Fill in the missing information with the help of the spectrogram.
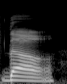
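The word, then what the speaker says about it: دال: seperti ini tuh kelihatan jadi ujung lidah kita kita sentuhkan ke Pangkal gigi serari atas kita gigi serari atas kita punya gusi gusi tempat tumbuhnya itu ditempelin pakai ujung lidah kita Iya nah ini huruf Dal da di du AD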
